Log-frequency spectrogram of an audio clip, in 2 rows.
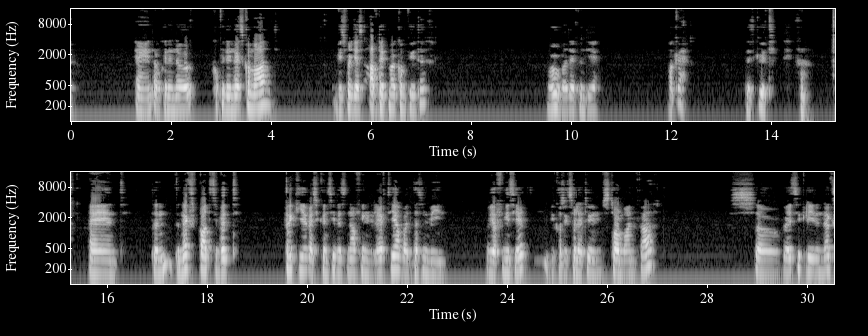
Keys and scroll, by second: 16.7 Return.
